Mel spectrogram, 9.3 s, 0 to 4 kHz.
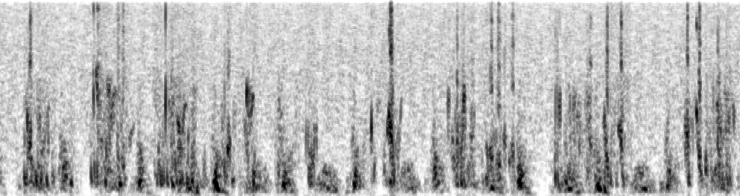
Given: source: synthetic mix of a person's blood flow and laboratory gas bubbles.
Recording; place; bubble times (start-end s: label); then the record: Doppler ultrasound of blood flow; precordium
0.29-0.71 s: bubbles
0.86-0.94 s: bubbles
1.12-1.69 s: bubbles
1.91-2.62 s: bubbles
2.76-2.97 s: bubbles
3.04-3.23 s: bubbles
3.43-3.52 s: bubbles
3.80-3.99 s: bubbles
4.61-5.04 s: bubbles
5.50-5.96 s: bubbles
6.06-6.47 s: bubbles
6.91-7.42 s: bubbles
7.53-7.88 s: bubbles
8.53-9.20 s: bubbles
From the record:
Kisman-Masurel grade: 242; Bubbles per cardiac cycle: several, 3 to 8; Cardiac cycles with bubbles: 100%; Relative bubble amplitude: moderate (0.250 to 0.450); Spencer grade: 3 (all of the cardiac periods contain showers or single bubble signals, but not dominating or overriding the cardiac motion signals); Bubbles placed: only in the low amplitude regions of the cardiac cycle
